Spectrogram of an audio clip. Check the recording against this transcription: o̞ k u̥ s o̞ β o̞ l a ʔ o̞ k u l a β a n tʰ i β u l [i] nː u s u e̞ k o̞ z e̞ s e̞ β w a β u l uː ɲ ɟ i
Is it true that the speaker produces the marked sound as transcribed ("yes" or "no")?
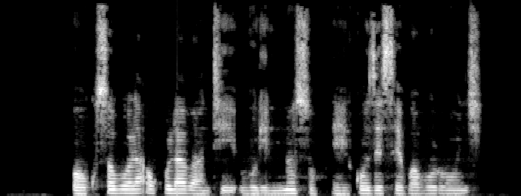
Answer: yes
